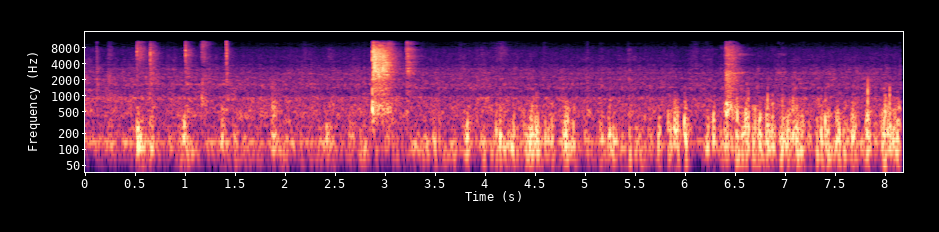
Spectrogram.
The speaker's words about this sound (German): dann ähm, musst du mit dem Handy mhm. einmal vor die Klimaanlage halten und anmachen.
